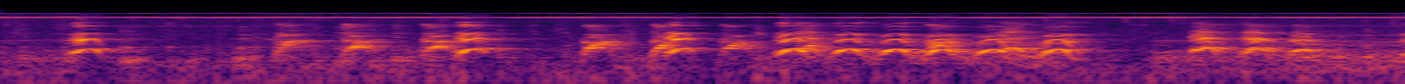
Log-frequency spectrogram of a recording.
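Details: Vietnamese farm boar mounting a virgin female sow: rhythmic, rounded grunting calls come in quick bursts, about one per second, with a faint constant high-pitched hum underneath.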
